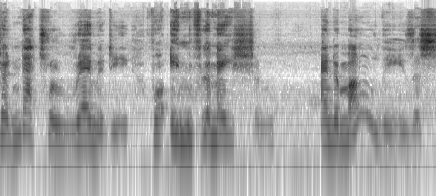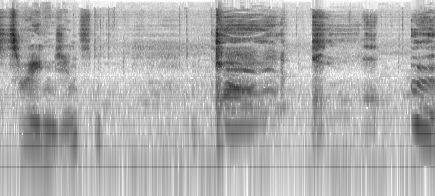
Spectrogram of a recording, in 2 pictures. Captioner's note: coughs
